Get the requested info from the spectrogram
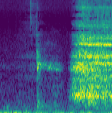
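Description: A woman breathing audibly: a faint short breath, then a long, louder breath beginning about one and a half seconds in.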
